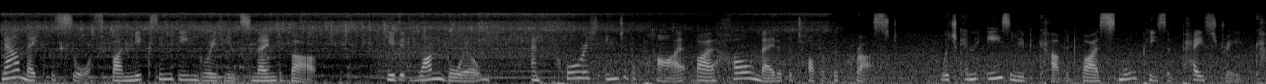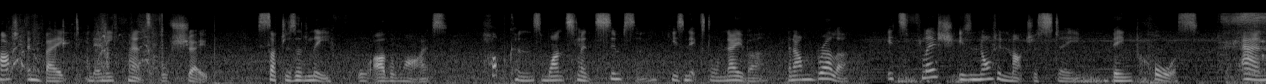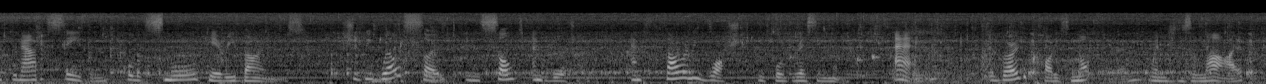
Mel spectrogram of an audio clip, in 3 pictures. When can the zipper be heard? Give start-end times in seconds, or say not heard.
12.7-14.5, 34.2-35.3.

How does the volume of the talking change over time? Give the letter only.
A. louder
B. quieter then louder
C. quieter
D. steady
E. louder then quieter
D.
